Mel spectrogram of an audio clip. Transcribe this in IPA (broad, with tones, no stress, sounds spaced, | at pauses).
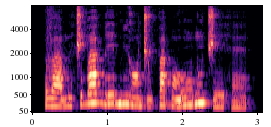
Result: v aː˨ m ɨ˨ t͡ʃ ə˧ b aː˦ ɡ͡b eː˦ b ĩ˦ ɣ ɔ̃˧ d͡ʒ u˨ p a˧ p ɔ̃˨ ɣ ũ˧ ɗ ũ˦ t͡ʃ eː˨ h ɛ̃˨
